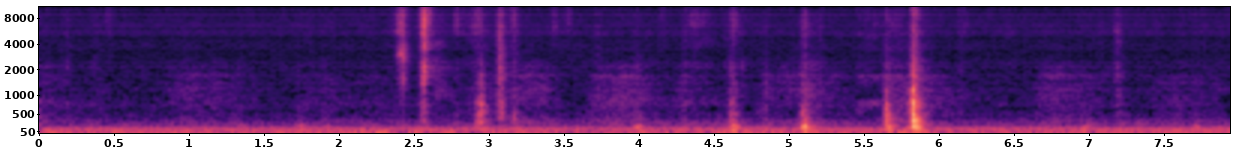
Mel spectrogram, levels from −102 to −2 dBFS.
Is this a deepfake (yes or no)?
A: yes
